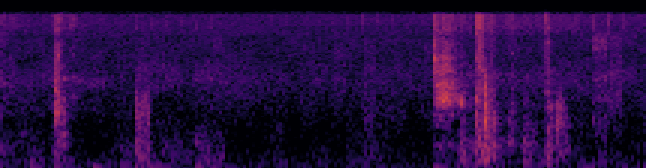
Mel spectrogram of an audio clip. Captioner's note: pages rustling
